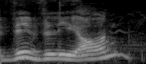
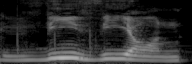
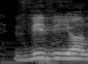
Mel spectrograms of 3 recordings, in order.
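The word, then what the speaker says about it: Vivillon: Because I used to say Vivlion, but it's like Vivian or something, because it's French.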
